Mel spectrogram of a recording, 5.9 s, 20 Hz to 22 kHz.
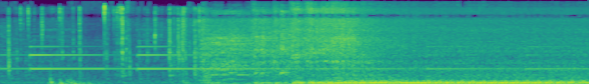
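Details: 1995 Ford F-150 Lightning 5.8L V8 after installing new Powermaster 9503 XS Torque starter: a few clicks and cranking, then the V8 catches and settles into steady, even low rumble; normal start and idle.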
